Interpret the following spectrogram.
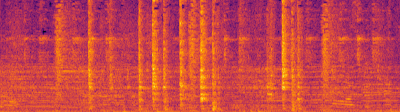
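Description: Quick irregular run of sharp metallic knocks and clacks from a Turkish ice cream vendor's long metal paddle striking the lids and wells of his cart, over background music.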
